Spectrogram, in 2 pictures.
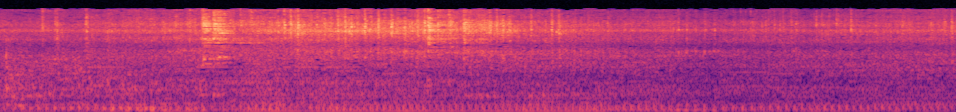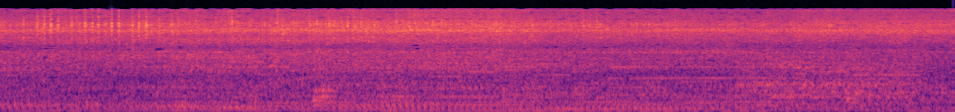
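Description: A small motor running, a little louder in the first few seconds.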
